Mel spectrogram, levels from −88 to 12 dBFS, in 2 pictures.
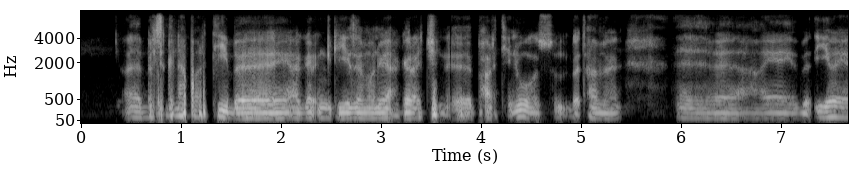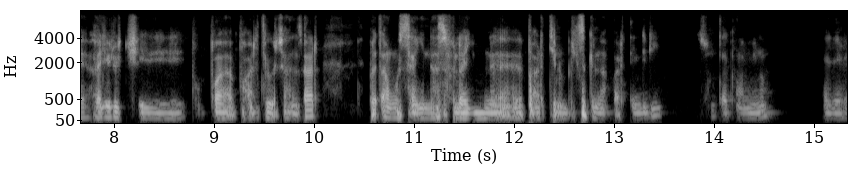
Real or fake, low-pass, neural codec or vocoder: fake; 7.2 kHz; codec, 24 kHz, 6 kbps, HILCodec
